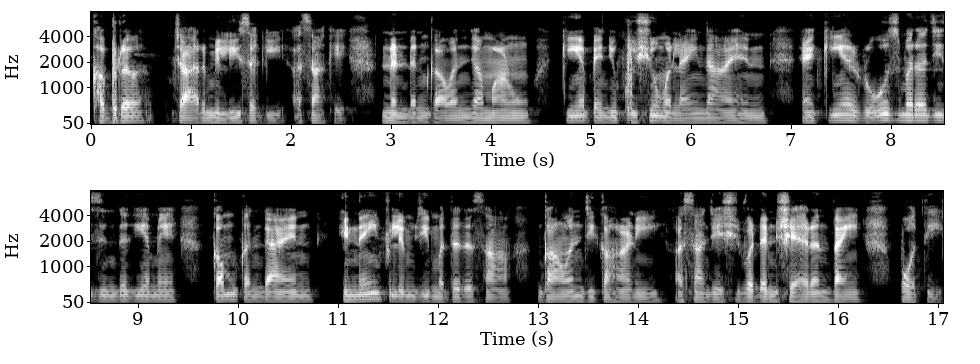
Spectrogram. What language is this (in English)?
Sindhi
